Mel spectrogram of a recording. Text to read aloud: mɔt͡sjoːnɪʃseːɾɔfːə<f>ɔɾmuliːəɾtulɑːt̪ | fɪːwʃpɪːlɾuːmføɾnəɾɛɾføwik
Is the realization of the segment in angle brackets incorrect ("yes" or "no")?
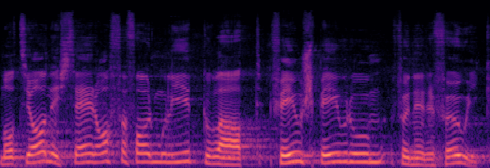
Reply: no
